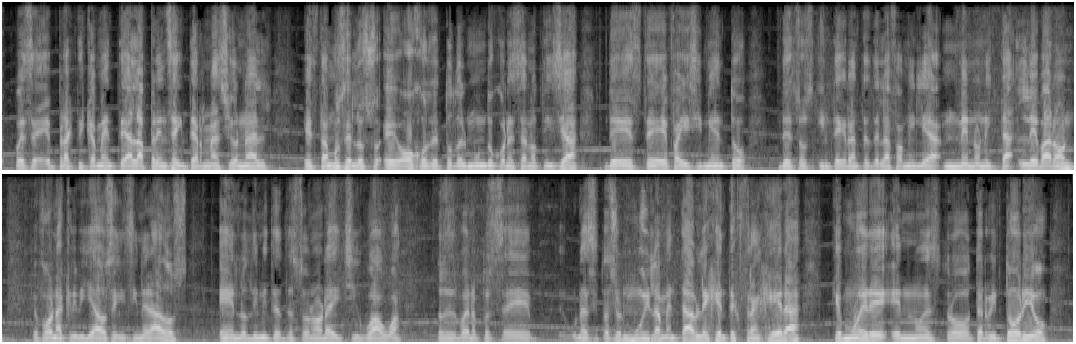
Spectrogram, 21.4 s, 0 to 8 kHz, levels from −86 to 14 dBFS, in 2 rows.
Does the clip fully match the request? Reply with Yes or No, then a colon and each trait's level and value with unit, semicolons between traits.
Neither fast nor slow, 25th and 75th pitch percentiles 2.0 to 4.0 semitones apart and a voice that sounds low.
Yes: average, 160 wpm; average, 2.8 semitones; low, 120 Hz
